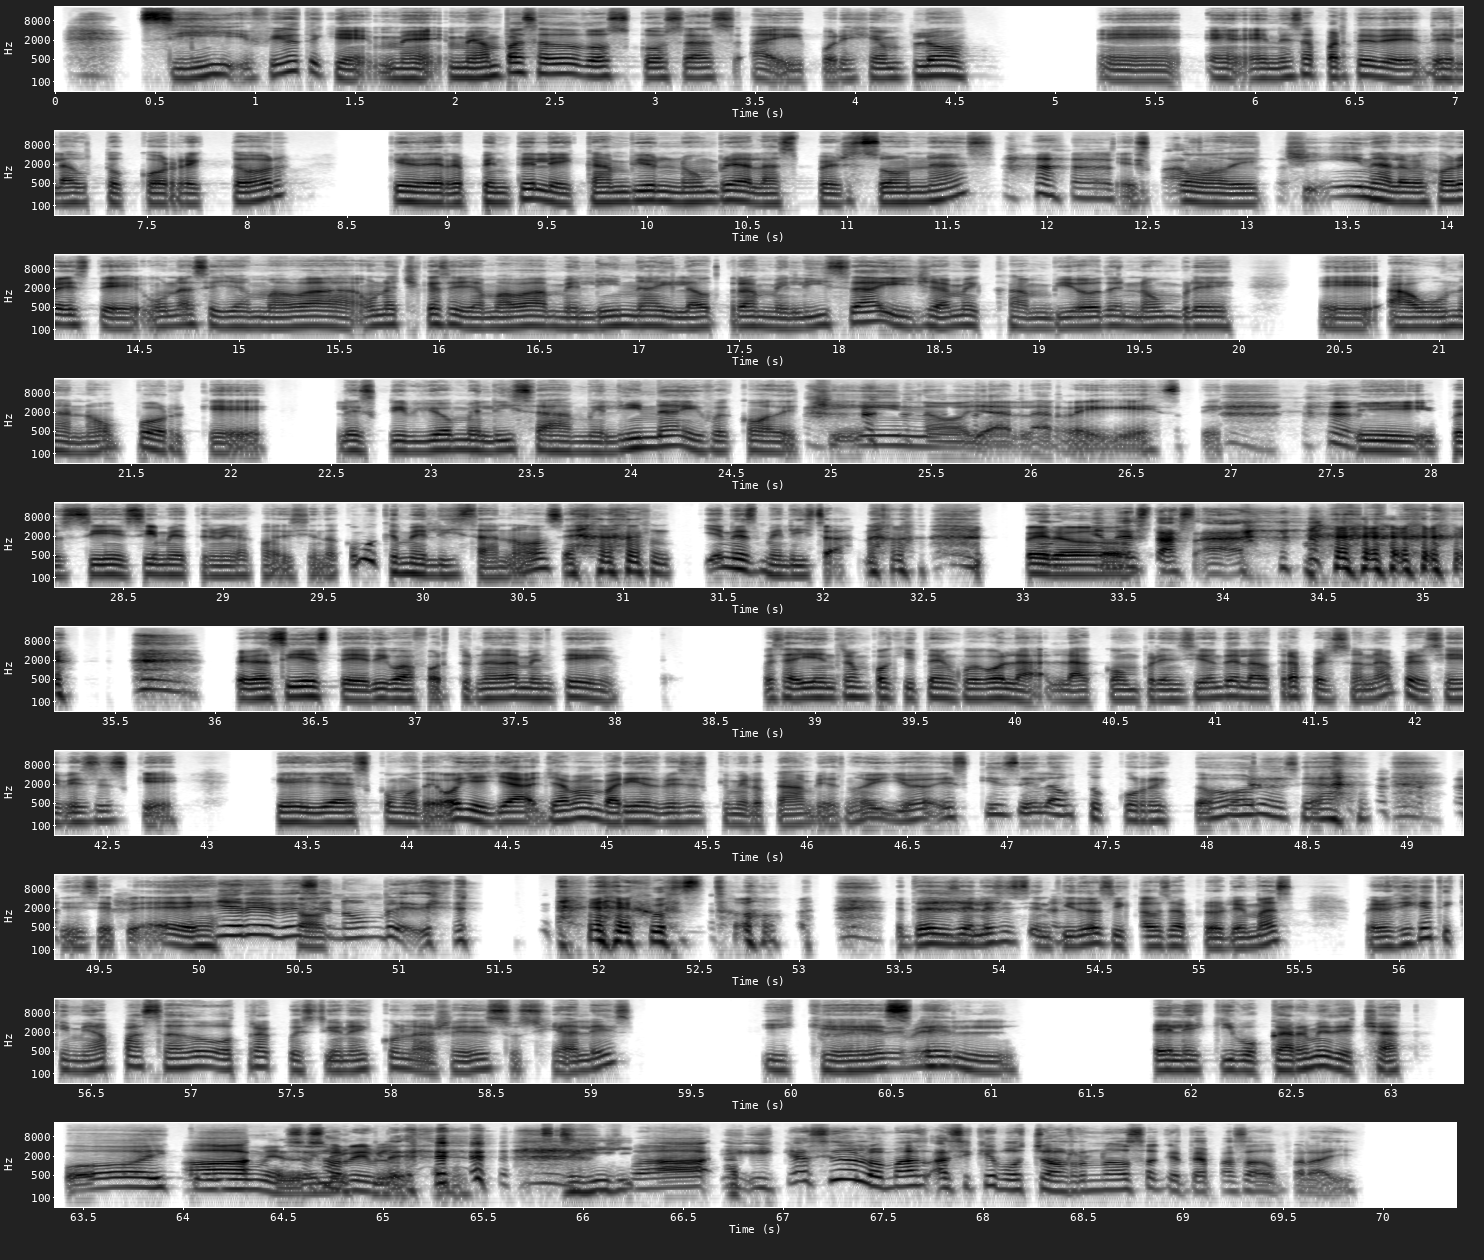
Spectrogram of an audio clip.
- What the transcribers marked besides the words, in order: chuckle; laugh; chuckle; laugh; laugh; chuckle; laughing while speaking: "Justo"; laugh; chuckle
- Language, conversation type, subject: Spanish, podcast, ¿Cómo han cambiado las redes sociales la forma en que te relacionas con tus amistades?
